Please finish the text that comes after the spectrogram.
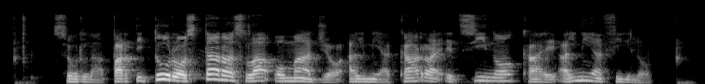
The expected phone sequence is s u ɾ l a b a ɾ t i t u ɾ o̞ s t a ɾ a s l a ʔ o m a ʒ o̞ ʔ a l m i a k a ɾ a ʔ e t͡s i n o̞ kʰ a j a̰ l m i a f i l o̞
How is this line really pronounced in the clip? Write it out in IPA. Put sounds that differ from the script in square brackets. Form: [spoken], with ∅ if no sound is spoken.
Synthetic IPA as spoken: s u ɾ l a [p] a ɾ t i t u ɾ o̞ s t a ɾ a s l a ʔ o m a [d͡ʒ] o̞ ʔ a l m i a k a ɾ a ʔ e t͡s i n o̞ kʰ a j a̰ l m i a f i l o̞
